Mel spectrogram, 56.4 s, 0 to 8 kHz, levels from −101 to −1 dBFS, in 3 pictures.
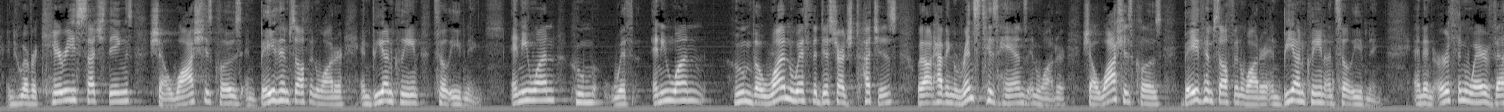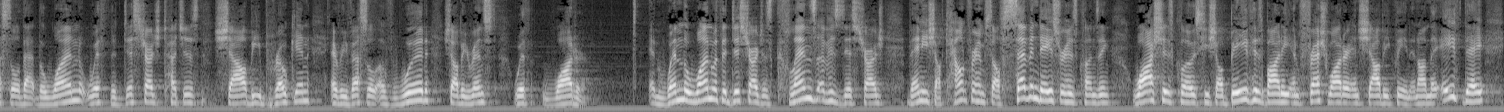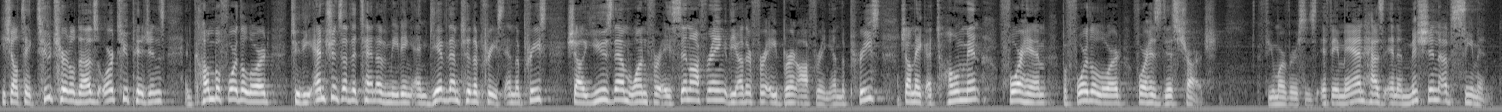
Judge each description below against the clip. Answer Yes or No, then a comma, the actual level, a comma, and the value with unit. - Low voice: No, medium, 175 Hz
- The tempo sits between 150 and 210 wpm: Yes, average, 200 wpm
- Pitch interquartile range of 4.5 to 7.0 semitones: Yes, average, 4.9 semitones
